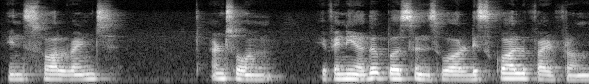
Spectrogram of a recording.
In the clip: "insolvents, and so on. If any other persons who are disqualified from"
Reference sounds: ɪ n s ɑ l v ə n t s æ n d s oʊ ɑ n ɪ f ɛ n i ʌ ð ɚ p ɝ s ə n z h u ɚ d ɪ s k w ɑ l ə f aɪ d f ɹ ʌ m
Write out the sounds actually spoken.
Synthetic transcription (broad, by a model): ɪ n s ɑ l v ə n t s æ n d s oʊ ɑ n ɪ f ɛ n i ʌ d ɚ p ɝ s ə n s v ɚ d ɪ s k w ɑ l ə f aɪ d f ɹ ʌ m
